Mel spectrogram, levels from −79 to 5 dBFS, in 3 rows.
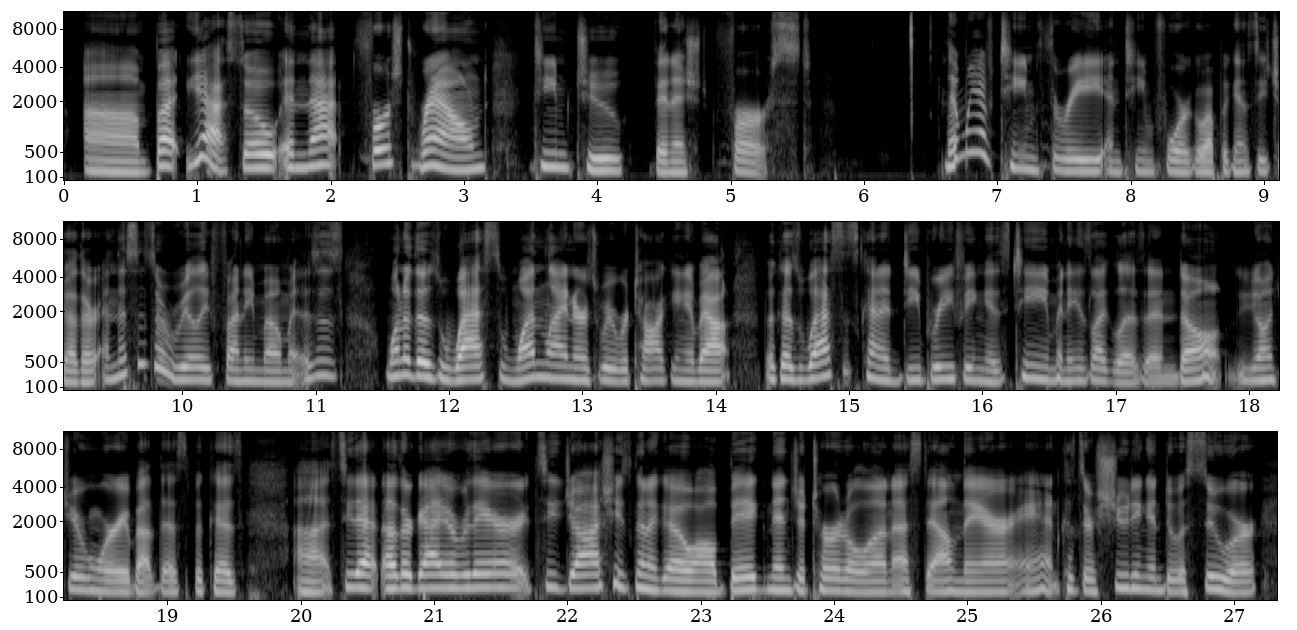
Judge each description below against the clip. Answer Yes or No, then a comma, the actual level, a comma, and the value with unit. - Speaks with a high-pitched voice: Yes, high, 200 Hz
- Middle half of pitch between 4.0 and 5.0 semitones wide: Yes, average, 4.4 semitones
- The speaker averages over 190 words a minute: Yes, average, 200 wpm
